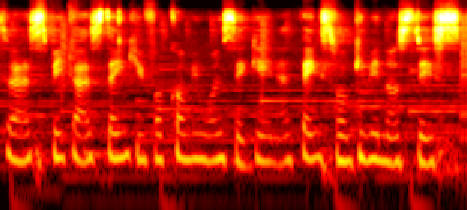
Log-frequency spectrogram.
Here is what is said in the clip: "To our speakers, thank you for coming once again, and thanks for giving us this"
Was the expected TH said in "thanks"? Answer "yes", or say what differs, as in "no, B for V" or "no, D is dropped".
yes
